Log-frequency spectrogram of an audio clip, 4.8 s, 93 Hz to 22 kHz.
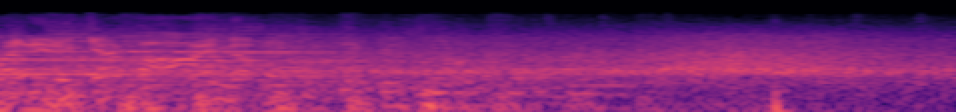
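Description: Crowd noise swells steadily in the stadium at kickoff during a Michigan State at Iowa State game in NCAA 26, under continuous commentary from a broadcast announcer.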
